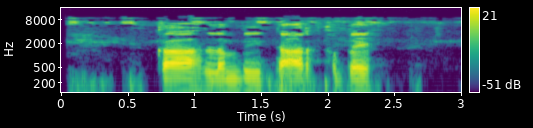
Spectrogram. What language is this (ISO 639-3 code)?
gig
